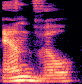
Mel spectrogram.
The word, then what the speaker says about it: anvil: Same thing here, anvil is actually pronounced, when we say it fast, anvil, anvil, anvil. It's this labiodental sound.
